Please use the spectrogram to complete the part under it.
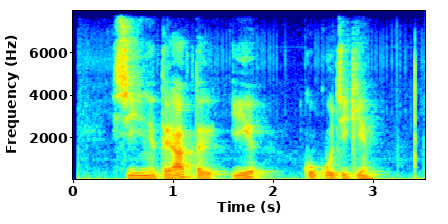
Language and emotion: Russian, neutral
